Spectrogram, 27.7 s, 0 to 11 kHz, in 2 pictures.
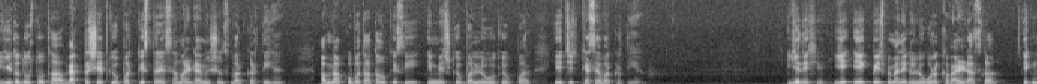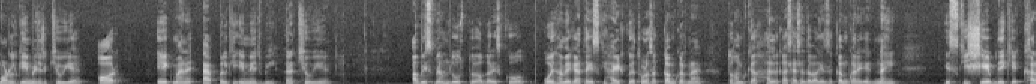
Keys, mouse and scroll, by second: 8.9 click, 18.8 F2, 19.3 click, 19.3 click, 23.8-26.7 drag.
